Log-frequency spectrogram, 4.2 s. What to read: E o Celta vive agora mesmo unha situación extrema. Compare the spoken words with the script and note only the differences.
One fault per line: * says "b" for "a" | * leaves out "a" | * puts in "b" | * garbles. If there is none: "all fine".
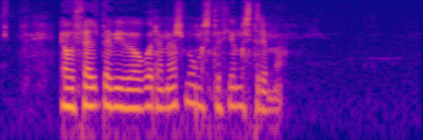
all fine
